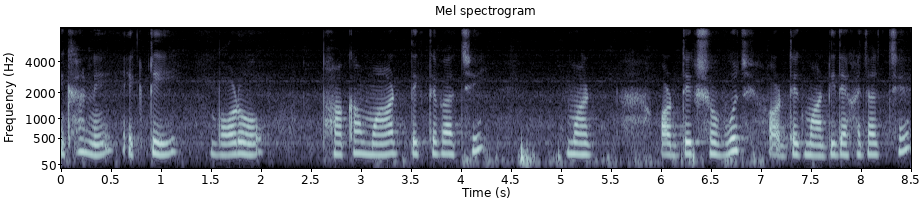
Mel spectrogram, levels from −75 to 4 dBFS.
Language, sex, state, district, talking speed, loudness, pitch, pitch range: Bengali, female, West Bengal, Paschim Medinipur, 105 wpm, -18 LUFS, 205 Hz, 200-215 Hz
